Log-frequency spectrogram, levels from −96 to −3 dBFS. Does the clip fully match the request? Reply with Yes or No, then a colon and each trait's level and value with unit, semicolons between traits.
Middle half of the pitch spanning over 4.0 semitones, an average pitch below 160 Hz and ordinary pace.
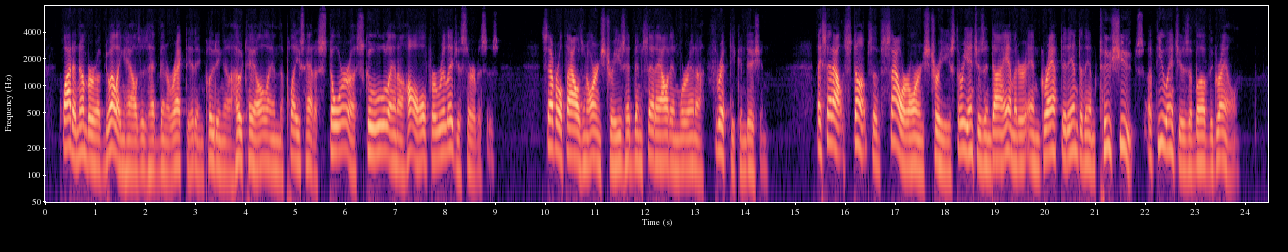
Yes: average, 5.2 semitones; medium, 140 Hz; average, 155 wpm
